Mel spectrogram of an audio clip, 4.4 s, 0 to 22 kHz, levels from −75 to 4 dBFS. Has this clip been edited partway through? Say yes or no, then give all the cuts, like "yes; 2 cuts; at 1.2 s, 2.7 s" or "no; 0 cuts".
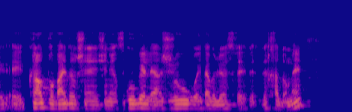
yes; 1 cut; at 1.5 s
